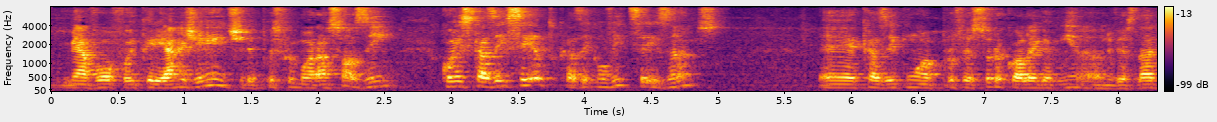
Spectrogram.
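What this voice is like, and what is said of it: Belo Horizonte Brazilian Portuguese accent. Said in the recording (Portuguese): “o sotaque seu é bem Belo Horizontino”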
